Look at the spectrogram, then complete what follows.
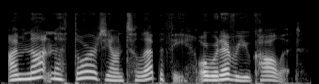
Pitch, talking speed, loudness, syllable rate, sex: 220 Hz, 205 wpm, -18 LUFS, 6.5 syllables/s, female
